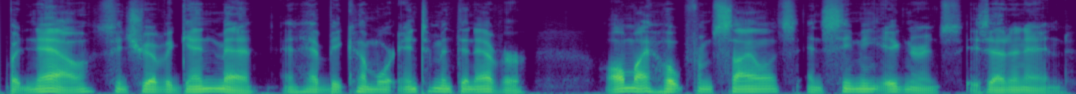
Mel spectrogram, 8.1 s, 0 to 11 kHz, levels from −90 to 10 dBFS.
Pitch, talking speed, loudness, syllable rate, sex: 85 Hz, 195 wpm, -20 LUFS, 5.7 syllables/s, male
